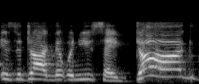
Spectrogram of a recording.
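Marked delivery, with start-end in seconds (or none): 1.3-2.0 bright, high and loud cue word; happy voice. Shown as a demonstration. Trainer calling the cue word to the dog, happily and high. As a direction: call the word Dog out cheerfully, much higher. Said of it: "I say dog in a happy voice".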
